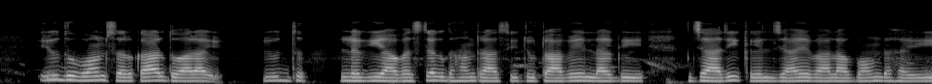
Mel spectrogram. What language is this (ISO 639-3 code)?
mag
